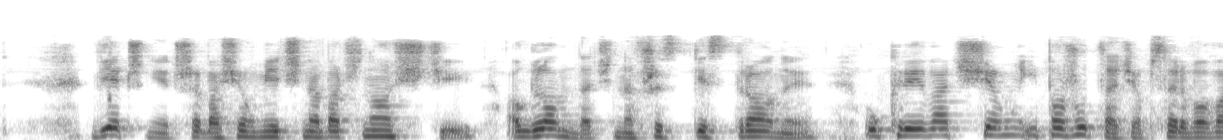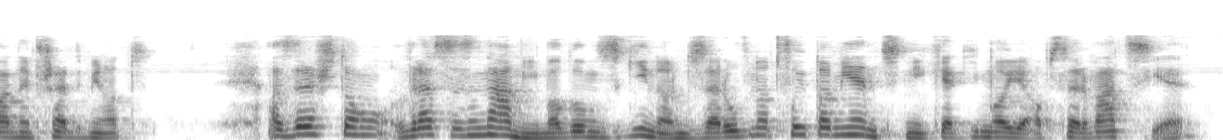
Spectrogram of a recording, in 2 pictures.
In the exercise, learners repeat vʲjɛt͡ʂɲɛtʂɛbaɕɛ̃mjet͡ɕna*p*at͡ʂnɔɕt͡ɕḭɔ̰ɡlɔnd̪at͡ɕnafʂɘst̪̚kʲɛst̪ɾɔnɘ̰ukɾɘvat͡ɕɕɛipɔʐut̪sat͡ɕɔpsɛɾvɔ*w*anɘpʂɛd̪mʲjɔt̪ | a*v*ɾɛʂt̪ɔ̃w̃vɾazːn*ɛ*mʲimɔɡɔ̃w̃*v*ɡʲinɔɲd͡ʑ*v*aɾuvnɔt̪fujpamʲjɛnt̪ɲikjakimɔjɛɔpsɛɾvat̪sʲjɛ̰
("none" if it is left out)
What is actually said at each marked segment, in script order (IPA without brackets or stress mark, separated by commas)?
b, v, z, a, z, z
